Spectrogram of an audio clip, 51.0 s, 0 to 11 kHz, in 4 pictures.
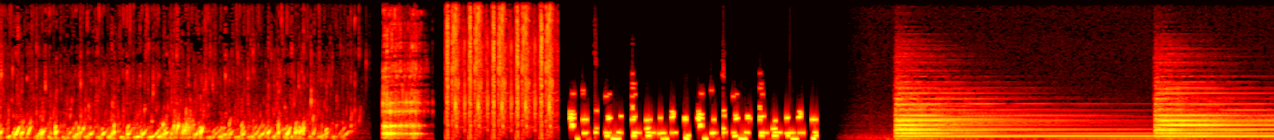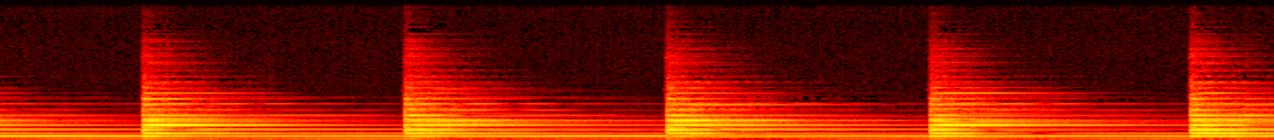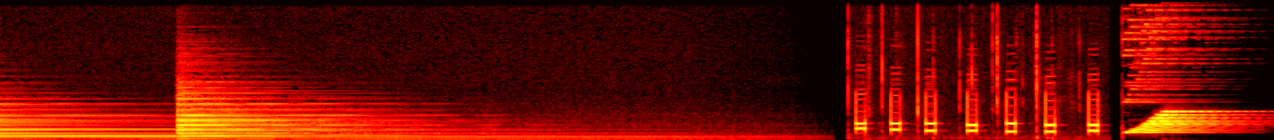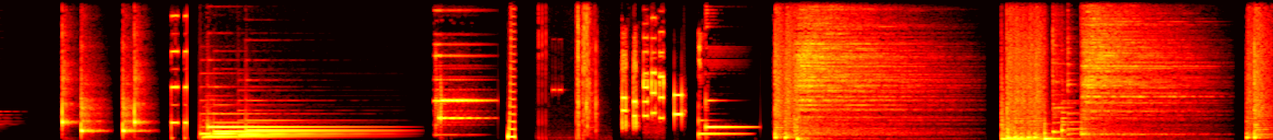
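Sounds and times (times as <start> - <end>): short choppy sound effect: 5.5 - 8.2.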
